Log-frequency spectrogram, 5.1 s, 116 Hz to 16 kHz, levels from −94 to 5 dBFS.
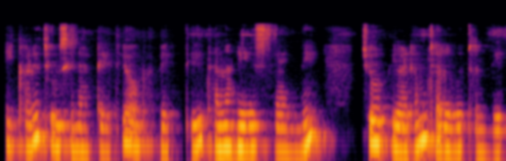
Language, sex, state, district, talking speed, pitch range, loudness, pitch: Telugu, female, Telangana, Nalgonda, 120 wpm, 165-200 Hz, -19 LUFS, 175 Hz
